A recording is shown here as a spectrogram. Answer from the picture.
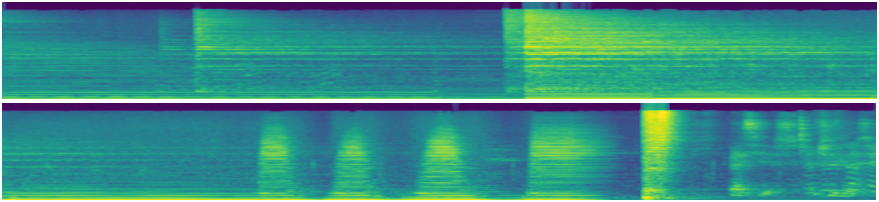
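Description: Rock band with drum kit and cymbals playing the ending of a song live: held chords jump much louder about four seconds in, then a run of stop-start hits near the end closes on a final crash.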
